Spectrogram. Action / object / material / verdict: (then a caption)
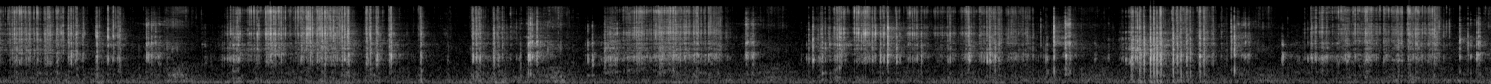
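scrape / bar soap cubes / soap / none. A knife blade crunches cubes off a solid orange bar of soap scored into a grid, held in a hand with long red nails. Bursts of dry, bright crackling and crunching come in repeated cutting strokes with short pauses between them, with almost no low end.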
